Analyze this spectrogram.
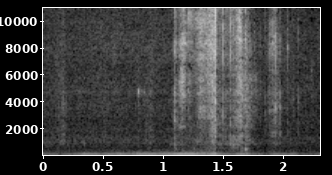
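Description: Crunchy chewing of a battered onion ring with a pebbly coating, a quick flurry of crisp, crackling bites clustered mid-clip over a steady low hum, with no talking.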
